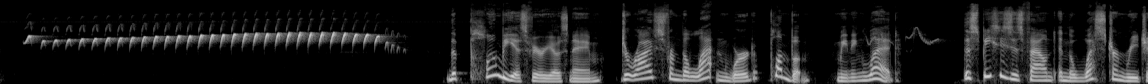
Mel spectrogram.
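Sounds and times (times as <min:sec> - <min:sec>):
Silvered Antbird song trill of sharp chipping notes in the Amazon rainforest: 0:00.0 - 0:05.7, 0:08.6 - 0:09.7
speech: 0:04.5 - 0:11.4.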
